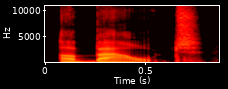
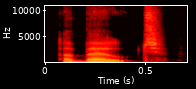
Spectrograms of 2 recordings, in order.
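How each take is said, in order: First: It is said with an American vowel. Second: It is said with a Canadian vowel. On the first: "in the United States they say out, about" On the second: "and I say out, about"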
